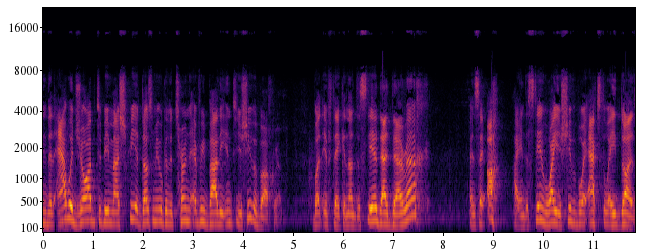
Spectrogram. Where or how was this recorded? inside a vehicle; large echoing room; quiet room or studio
large echoing room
